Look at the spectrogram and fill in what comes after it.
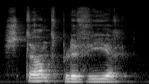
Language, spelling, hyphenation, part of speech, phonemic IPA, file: Dutch, strandplevier, strand‧ple‧vier, noun, /ˈstrɑnt.pləˌviːr/, Nl-strandplevier.ogg
- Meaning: Kentish plover (Charadrius alexandrinus)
